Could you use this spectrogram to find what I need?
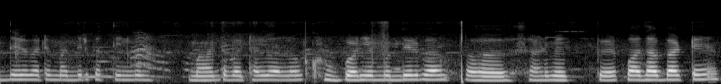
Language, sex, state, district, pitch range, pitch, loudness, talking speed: Hindi, female, Uttar Pradesh, Gorakhpur, 200-215 Hz, 210 Hz, -17 LUFS, 165 wpm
